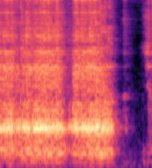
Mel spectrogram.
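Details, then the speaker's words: Portable all-in-one handheld suction device used to clear a tracheostomy: a steady, buzzing, rasping motor hum lasting about a second, then stopping. "Et puis quand on est prêt on on succionne."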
